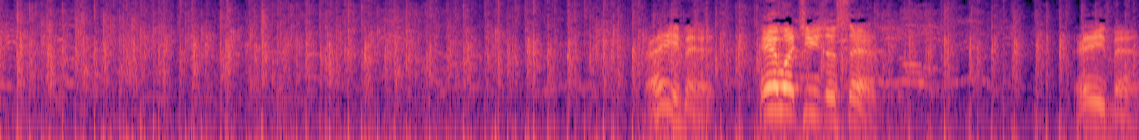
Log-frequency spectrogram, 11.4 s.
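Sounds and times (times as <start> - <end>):
audience clapping hands: 0.0 - 11.3
speech: 6.8 - 8.9, 10.8 - 11.3.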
